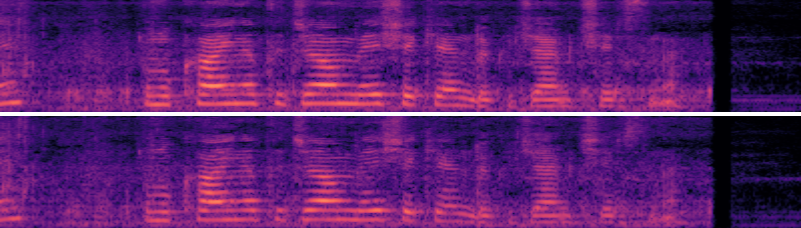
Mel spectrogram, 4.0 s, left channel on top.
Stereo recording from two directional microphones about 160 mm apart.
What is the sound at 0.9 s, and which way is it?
A woman's voice, 15° left (ahead or behind).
